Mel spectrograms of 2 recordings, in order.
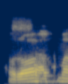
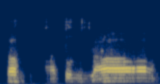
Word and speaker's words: রাহমাতুল্লাহ: হুম, রহমা হবে না, আসসালামু আলাইকুম রহমা। ওয়া রাহমাতুল্লাহ। যে এখানে হায়ের উচ্চারণটা কিন্তু আর একটু চাপ দিয়ে করতে হবে, হা এবং আইন।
